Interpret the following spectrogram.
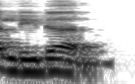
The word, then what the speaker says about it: lead: लीड का मतलब क्या होता है भाई, जिससे बना लीडर, नेतृत्व करना, ठीक है, ये लीडर हो गया, ठीक है, इसको लीड पढ़ते हैं। और ये जो है लेड, ठीक है, दोनों का प्रोनाउंसिएशन डिफरेंट है, ठीक है।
